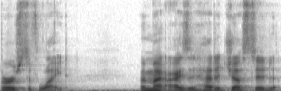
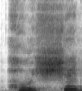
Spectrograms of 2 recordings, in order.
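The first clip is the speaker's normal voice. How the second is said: shocked exclamation; 14 semitones higher, 8 dB louder than usual. Acted. Kev shocked seeing Mac.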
